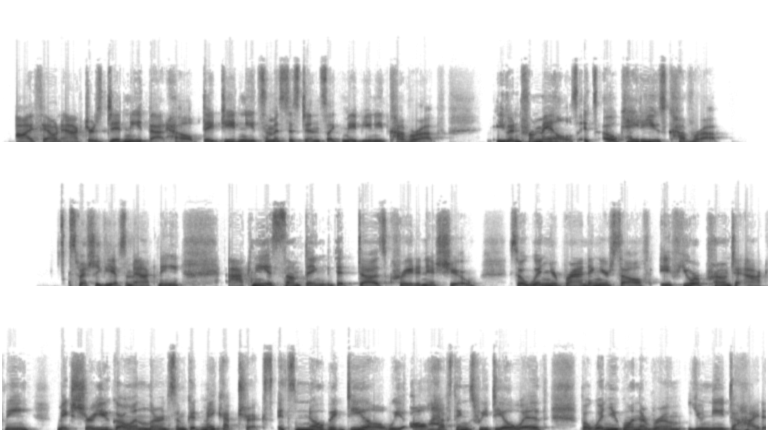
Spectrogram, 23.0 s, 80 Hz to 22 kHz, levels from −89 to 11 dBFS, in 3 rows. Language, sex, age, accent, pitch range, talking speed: English, female, 30-49, American, 185-250 Hz, 215 wpm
